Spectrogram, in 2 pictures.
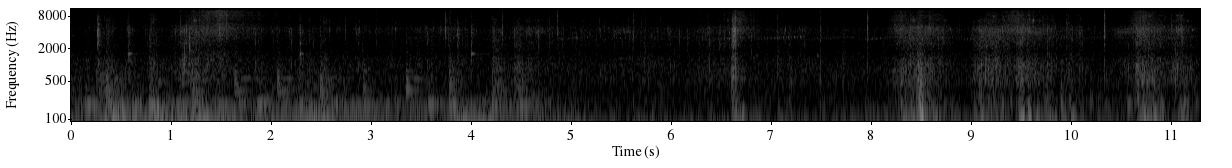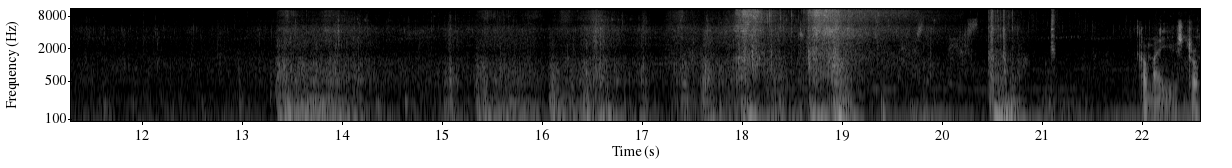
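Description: Tall grass rustles as someone moves through it.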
